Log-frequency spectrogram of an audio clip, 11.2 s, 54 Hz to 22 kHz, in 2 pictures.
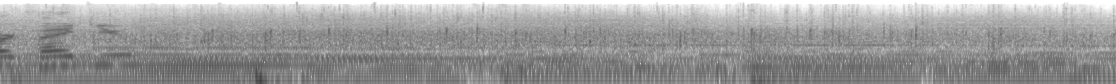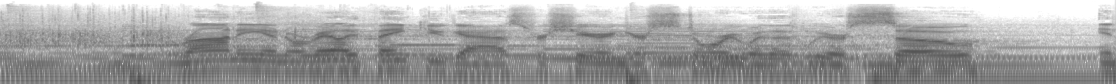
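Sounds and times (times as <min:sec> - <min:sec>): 
speech: 0:00.0 - 0:01.0, 0:06.5 - 0:11.1
audience applauding: 0:00.0 - 0:07.2.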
